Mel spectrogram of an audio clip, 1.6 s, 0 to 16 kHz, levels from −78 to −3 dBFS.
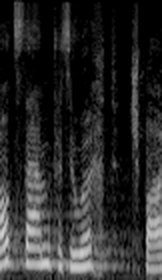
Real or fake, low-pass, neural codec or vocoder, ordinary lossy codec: real; 14.4 kHz; none; Opus, 24 kbps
